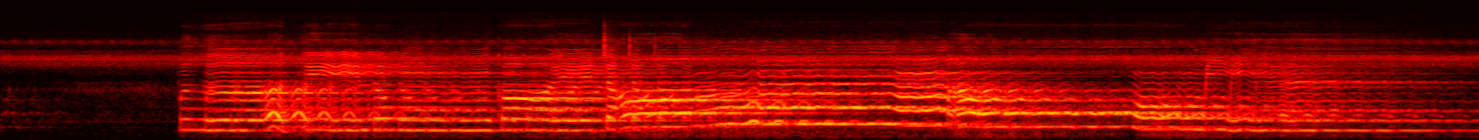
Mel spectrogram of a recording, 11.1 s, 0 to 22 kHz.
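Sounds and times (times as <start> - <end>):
woman singing with vibrato: 1.4 - 10.8.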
